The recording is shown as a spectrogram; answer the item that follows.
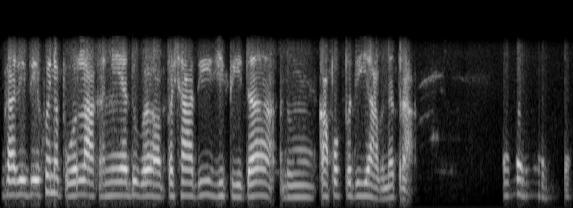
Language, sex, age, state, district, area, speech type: Manipuri, female, 60+, Manipur, Kangpokpi, urban, conversation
